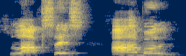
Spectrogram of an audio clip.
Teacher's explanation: a sílaba mais forte é a segunda de trás para frente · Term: acentuação grave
